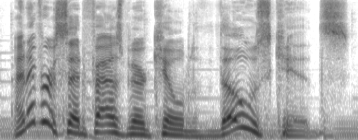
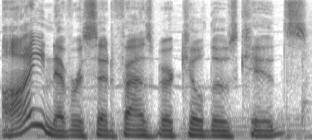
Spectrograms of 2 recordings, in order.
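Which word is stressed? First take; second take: those; I. First: The stress is on the word those. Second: The stress is on the word I.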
